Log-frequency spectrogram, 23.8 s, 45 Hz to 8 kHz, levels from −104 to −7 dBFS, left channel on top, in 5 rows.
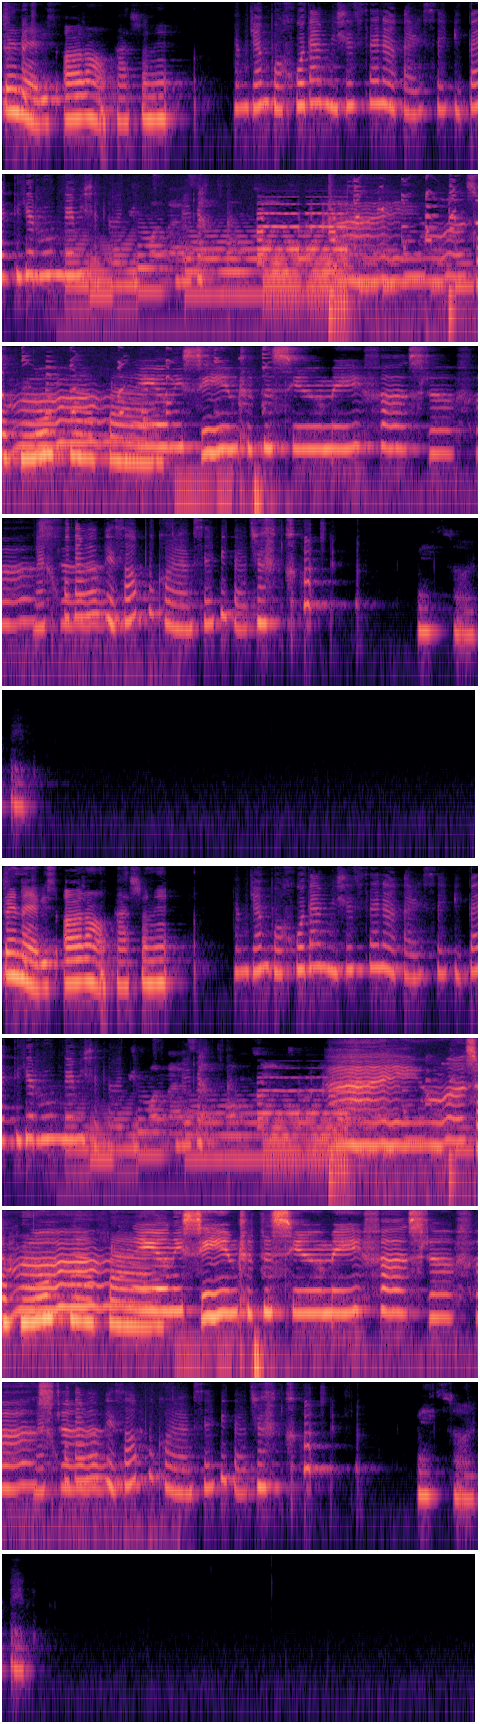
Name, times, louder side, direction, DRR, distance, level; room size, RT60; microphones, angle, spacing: voice 1, 0.0-1.7 9.5-11.2 18.4-19.3, right 3 dB, 55° right, 16 dB, 0.8 m, -34 dB
voice 2, 2.3-6.1 6.5-6.8 14.6-17.4, left 1 dB, 10° left, 12 dB, 1.0 m, -41 dB
sound 1, 5.4-12.2, left 5 dB, 85° left, 0.8 m, -43 dB
voice 3, 6.1-9.4, right 1 dB, 15° right, 1 dB, 2.4 m, -54 dB
Female singing, 8.0-15.5, right 8 dB, 80° right, 0.5 m, -34 dB
15.0 x 13.5 x 6.9 m, 0.73 s
head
